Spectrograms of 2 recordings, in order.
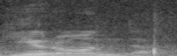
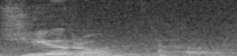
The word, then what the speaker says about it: gironda: hurdy gurdy is la gironda which doesn't mean anything except la gironda but if you were to pronounce it incorrectly instead of ghi just gi it would be jiron and because when you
